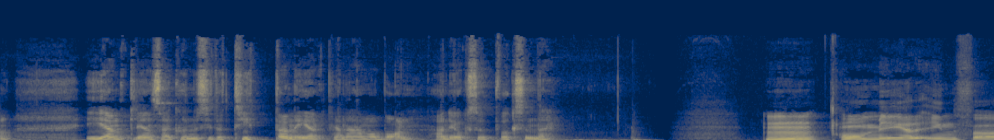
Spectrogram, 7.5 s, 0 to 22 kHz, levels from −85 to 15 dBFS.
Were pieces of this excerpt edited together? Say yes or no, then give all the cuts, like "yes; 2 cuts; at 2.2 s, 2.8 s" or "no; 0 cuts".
yes; 1 cut; at 2.5 s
